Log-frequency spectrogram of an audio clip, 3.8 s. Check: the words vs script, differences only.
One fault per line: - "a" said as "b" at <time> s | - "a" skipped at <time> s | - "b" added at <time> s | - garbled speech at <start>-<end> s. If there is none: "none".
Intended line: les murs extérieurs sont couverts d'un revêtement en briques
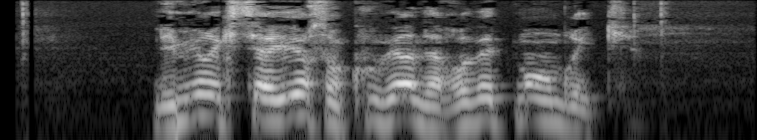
none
